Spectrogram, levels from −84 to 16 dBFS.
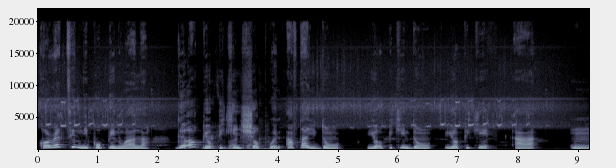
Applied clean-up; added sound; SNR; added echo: none; Bird vocalization, bird call, bird song; 15 dB; none.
